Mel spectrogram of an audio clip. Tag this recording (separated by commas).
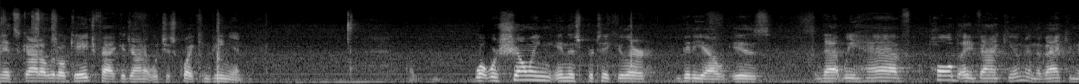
Speech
